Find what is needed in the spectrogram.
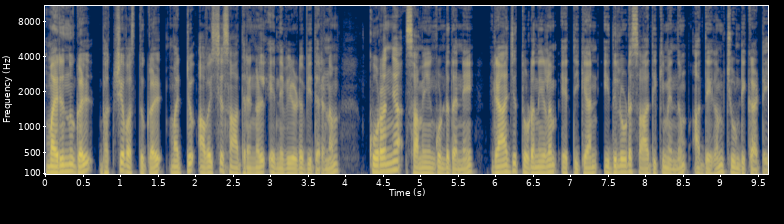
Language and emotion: Malayalam, neutral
